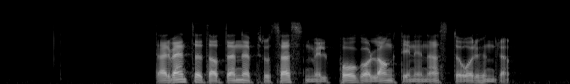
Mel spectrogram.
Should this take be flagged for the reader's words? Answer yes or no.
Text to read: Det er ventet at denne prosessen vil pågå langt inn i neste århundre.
no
